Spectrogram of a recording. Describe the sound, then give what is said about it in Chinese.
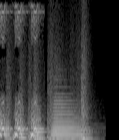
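A dog, Boris, running along happily, gives three quick, bright barks, then lets out a long, steady, high-pitched whining howl that fades out. No one speaks. “狗狗 Boris 也开心的跟着跑了起来。”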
